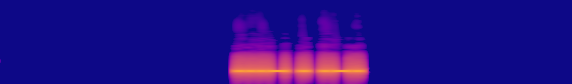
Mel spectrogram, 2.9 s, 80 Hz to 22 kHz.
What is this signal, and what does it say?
Morse code, heard as a keyed tone, about 46 wpm, 700 Hz. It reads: VER
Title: Top Three Letter Combinations in Words 45wpm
